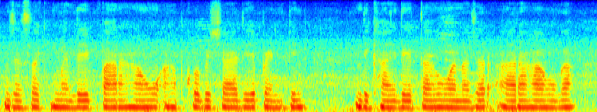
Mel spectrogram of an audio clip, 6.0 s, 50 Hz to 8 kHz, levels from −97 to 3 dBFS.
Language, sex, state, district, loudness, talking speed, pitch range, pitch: Hindi, male, Chhattisgarh, Raipur, -15 LUFS, 200 wpm, 135-140 Hz, 140 Hz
